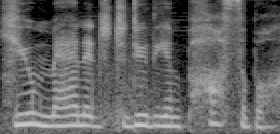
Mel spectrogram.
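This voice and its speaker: An actress playing a calm, compassionate leader in a video game, measured and authoritative. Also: female voice, medium pitch, slight background noise, lightly acted. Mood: calm, reassuring. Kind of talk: dramatic video game voice acting.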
